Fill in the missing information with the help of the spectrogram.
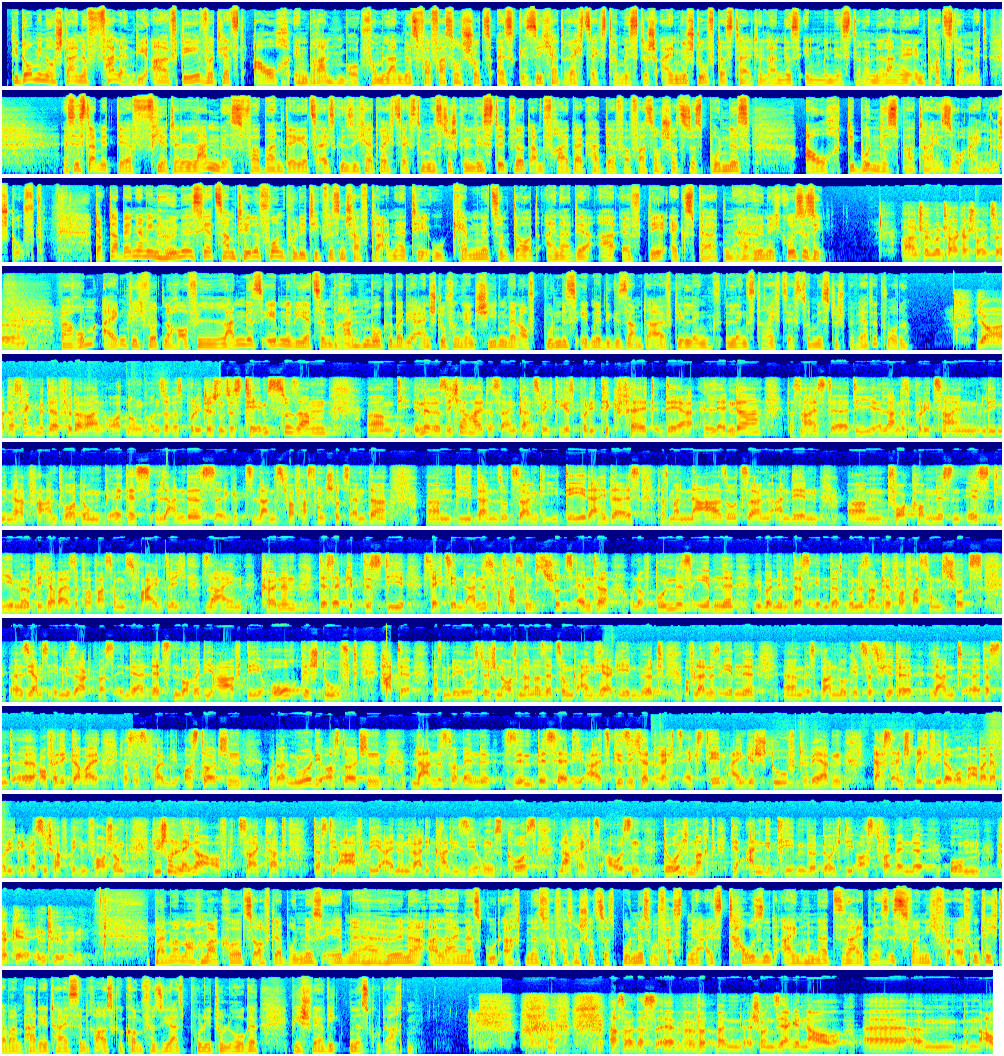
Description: Interview - Politologe: Ostverbände treiben Radikalisierung der AfD an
